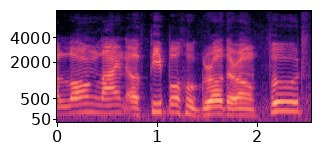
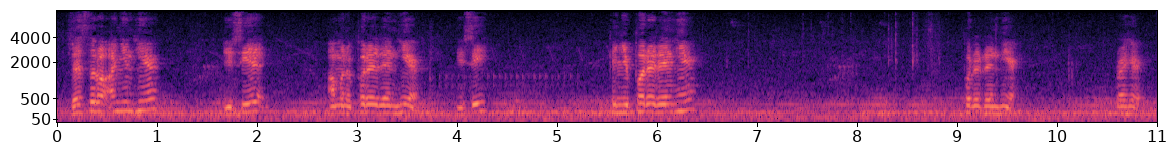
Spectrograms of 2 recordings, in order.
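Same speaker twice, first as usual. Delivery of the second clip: gentle coaxing; 2 semitones higher, 7 dB quieter than usual. Real, not acted. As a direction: ease her into it gently, quietly. Dad coaxing toddler to plant.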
